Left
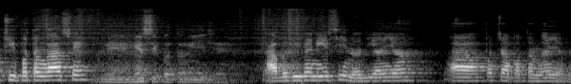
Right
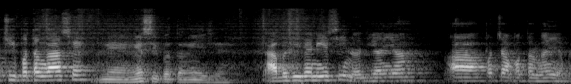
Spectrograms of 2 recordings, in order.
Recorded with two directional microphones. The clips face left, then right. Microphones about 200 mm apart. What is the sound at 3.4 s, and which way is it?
Speech, 20° left (ahead or behind).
